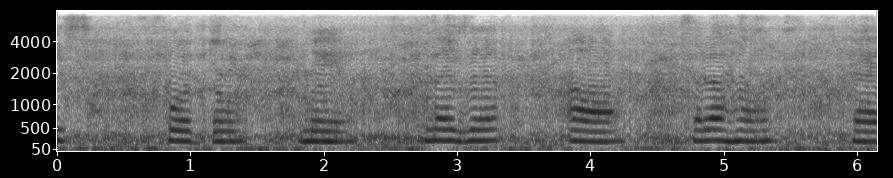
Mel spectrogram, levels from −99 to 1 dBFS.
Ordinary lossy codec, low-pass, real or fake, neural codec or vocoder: none; 7.2 kHz; fake; codec, 16 kHz, 4 kbps, FreqCodec, smaller model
